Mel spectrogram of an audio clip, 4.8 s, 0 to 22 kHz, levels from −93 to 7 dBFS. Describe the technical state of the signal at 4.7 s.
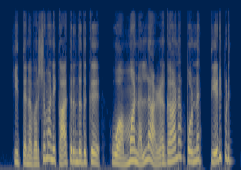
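The sound stretches into a fading buzz and then about 140 ms of silence from 4.60 to 4.84 s: a call audio freeze, likely from delayed packets emptying the jitter buffer.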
